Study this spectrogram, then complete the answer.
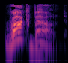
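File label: "rockbound", British English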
